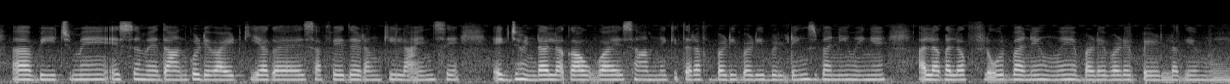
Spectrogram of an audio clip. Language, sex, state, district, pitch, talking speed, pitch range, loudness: Hindi, female, West Bengal, Kolkata, 220 Hz, 185 wpm, 215-225 Hz, -17 LUFS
